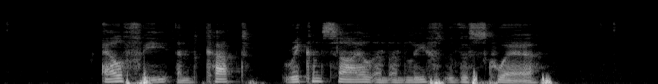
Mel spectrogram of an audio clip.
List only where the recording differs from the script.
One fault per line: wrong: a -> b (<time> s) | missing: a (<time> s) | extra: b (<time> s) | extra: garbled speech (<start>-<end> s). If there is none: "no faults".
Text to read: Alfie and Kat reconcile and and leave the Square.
no faults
